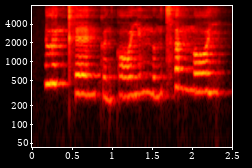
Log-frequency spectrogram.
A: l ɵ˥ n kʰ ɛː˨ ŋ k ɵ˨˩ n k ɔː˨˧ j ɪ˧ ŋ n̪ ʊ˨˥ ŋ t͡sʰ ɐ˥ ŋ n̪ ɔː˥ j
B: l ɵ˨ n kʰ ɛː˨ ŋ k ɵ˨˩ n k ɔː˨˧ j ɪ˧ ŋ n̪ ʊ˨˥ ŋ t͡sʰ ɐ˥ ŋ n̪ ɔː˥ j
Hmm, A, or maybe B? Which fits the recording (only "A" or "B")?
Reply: A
